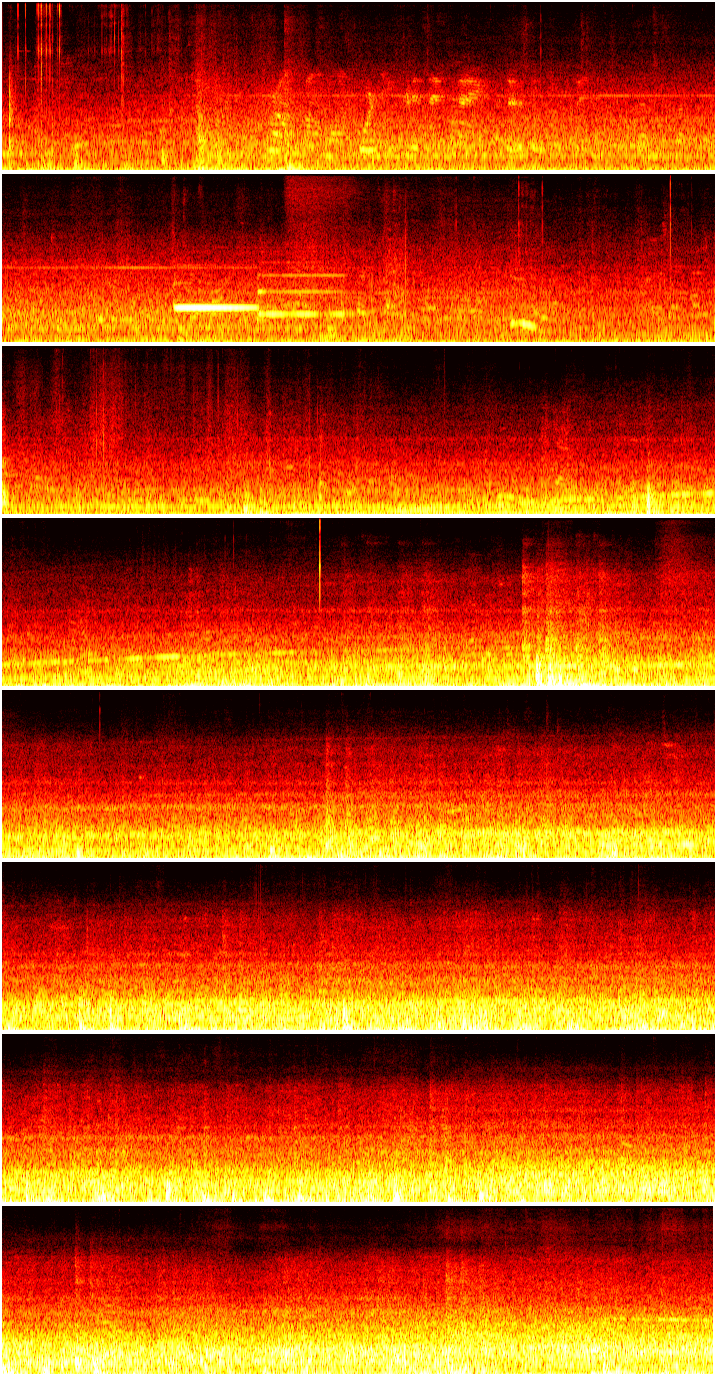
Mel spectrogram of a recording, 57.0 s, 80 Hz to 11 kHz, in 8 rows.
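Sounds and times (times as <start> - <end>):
wheels rumbling on rail: 0.0 - 57.0
subway traction motor whine: 1.4 - 57.0.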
